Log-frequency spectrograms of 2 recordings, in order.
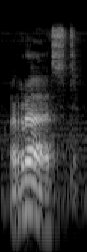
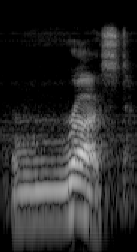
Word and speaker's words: rust: And with the R sound, the initial R sound at the beginning of word, it's not really rust, but it's rust, rust.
